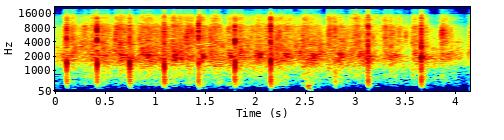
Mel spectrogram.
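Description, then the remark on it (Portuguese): Audience applause for the Children's Department: a dense, steady wash of many hands clapping, with sharper individual claps popping out at a roughly regular beat throughout, moderately loud and with no voices. “Então, uma salva de palmas para o Departamento Infantil.”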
